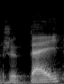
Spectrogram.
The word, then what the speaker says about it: paye: Je paye. And we pronounce it 2 ways. That's what's interesting about it. You can say je paie or je paye.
